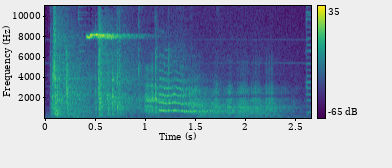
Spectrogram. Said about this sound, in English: The guard opened the doors to a dining chamber.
